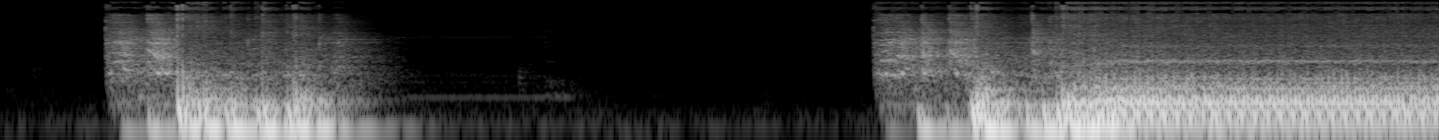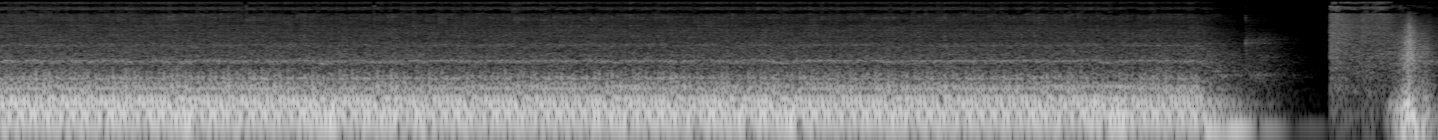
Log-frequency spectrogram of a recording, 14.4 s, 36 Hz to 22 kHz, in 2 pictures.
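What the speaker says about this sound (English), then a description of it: "I am going to test the bike, see if everything works." A Yamaha R1 sport motorcycle being test-started after repair: a brief cranking burst, a pause, then the engine catches and runs at a loud, steady close idle for about nine seconds before cutting off.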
